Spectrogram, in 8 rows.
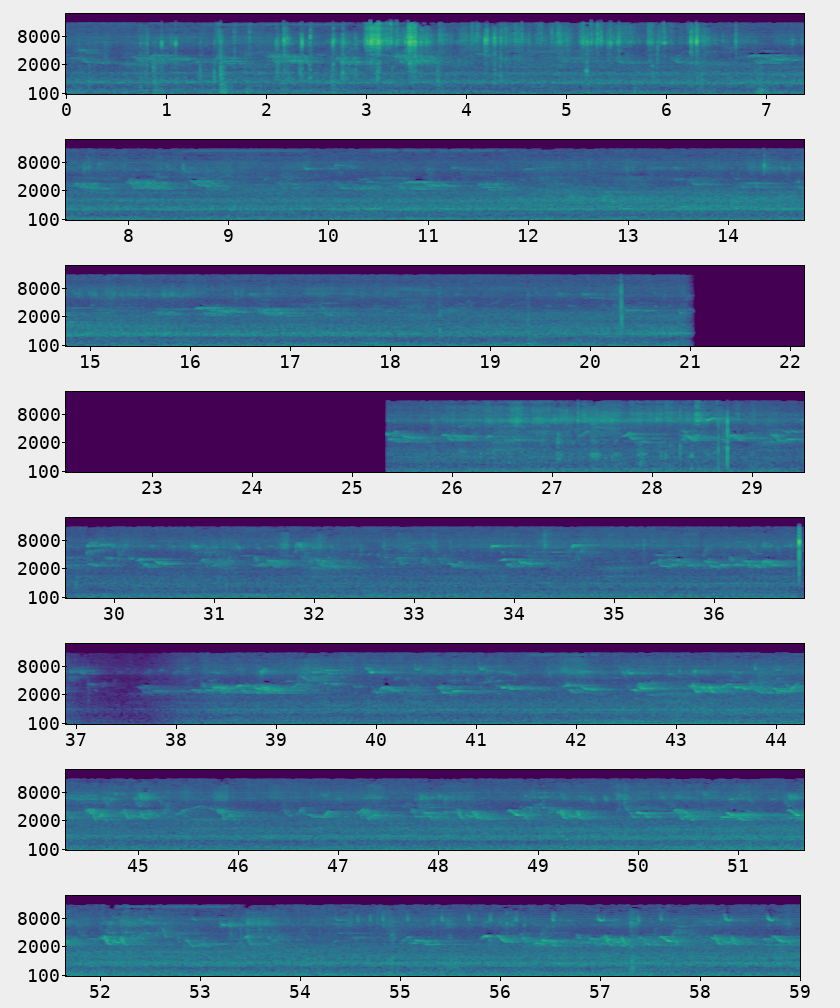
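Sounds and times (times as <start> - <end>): birds chirping: 0.0 - 21.1, 25.4 - 59.0.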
